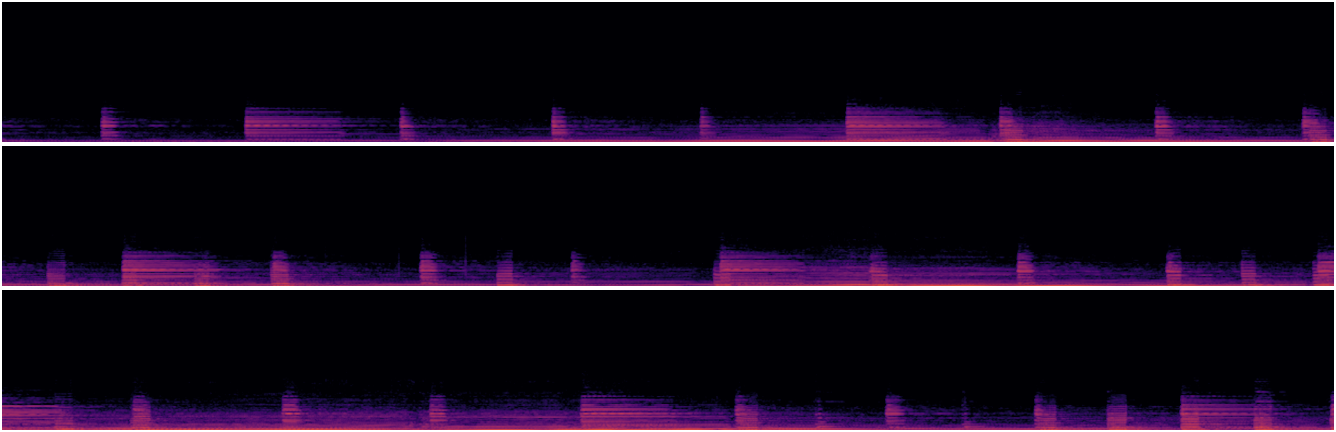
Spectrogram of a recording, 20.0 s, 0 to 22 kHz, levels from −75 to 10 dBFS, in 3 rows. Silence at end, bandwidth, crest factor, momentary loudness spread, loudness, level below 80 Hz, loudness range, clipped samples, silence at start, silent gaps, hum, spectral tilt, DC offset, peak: 0 s; 8.4 kHz; 18 dB; 12 LU; -34 LUFS; -62 dBFS; 5 LU; under 0.1%; 0 s; none; none; -7 dB/octave; under 0.1%; -16 dBFS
